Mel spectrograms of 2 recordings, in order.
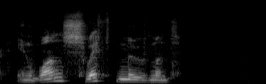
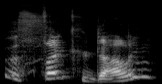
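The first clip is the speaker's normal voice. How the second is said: wolf faking a high, loud granny voice, hesitant; disguised voice; 11 semitones higher, 11 dB louder than usual. A narrator's reading. Wolf pretending to be grandma, clumsy disguised voice. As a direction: clear throat and fake an old lady badly.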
